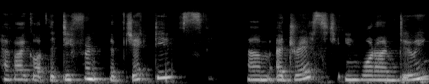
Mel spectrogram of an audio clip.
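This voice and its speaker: This woman talks at a moderate pace with a fairly high, somewhat breathy voice and lively intonation. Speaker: teacher trainer. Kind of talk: online workshop presentation.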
